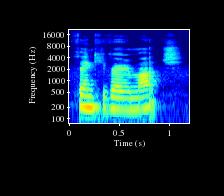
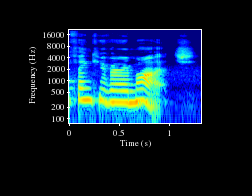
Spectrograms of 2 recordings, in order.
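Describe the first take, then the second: First: It sounds clipped, firm and punched out. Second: It sounds soft, warm and drawn out. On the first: The conversation is over. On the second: Genuine gratitude.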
